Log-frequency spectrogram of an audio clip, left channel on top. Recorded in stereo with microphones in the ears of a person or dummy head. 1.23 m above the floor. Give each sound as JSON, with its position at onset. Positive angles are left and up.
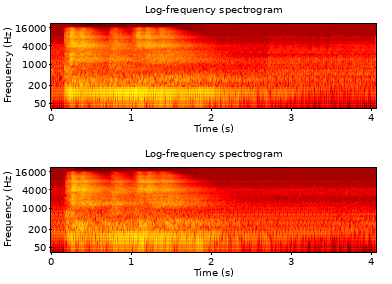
{"t": 0.2, "sound": "writing", "side_deg": 50, "distance_m": 5.5}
